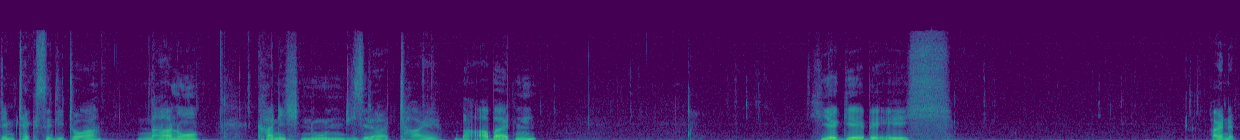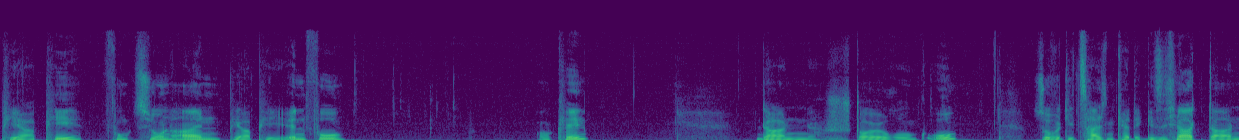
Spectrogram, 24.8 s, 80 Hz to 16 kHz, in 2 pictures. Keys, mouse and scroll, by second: 0.4-1.5 typing, 2.7 p, 3.2 Return, 5.8-7.0 typing, 8.3 p, 10.4-13.9 typing, 16.1 shift+<, 21.0 ctrl+o, 21.9 Return, 23.8 ctrl+x.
